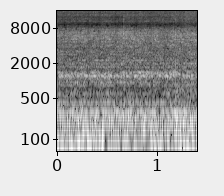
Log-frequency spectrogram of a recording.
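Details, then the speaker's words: Ford petrol engine with a high idle that keeps rising and falling, mostly around 1200–1500 rpm instead of about 800. Slightly uneven fast idle from a vacuum leak, false air drawn through a cracked crankcase ventilation (PCV) hose. "also die leerlaufdrehzahl die steigt und fällt die ganze zeit aber meistens ist die viel zu hoch"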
